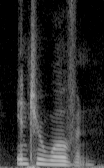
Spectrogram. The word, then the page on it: interwoven: American English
